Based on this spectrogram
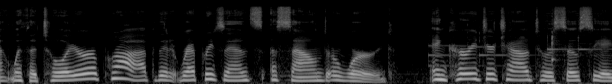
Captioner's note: toy sound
